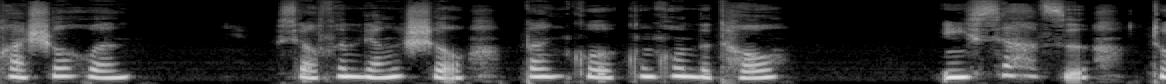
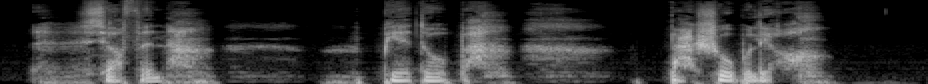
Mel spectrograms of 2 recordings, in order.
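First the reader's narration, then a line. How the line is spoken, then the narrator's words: Breathless, aroused. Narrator (Chinese): 压抑的欲火一旦被点燃……喘着气说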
